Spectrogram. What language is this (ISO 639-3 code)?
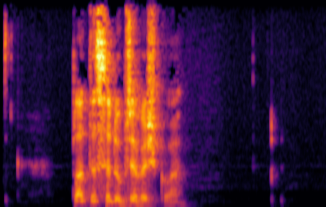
ces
